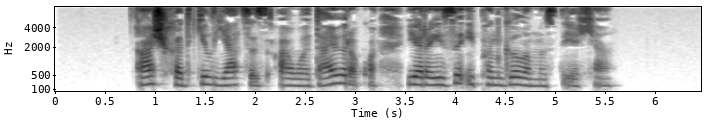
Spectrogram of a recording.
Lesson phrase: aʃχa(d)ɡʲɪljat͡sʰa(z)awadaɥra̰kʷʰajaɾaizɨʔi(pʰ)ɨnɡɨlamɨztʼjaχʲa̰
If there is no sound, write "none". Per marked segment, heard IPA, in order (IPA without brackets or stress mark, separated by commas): d, z, pʰ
